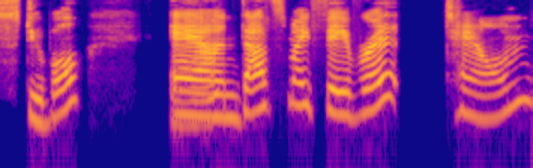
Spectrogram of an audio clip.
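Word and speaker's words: Setúbal: that as her number one town is it's pronounced Stubil but it's spelled Satubal but it's pronounced Stubil and that's my favorite town so far that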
